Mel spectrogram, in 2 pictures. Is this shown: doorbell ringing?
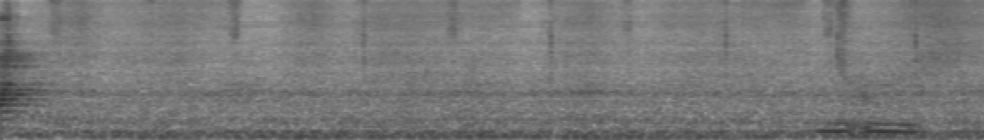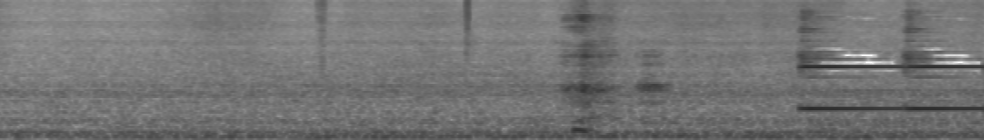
yes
